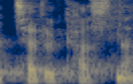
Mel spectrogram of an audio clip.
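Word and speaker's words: Zettelkasten: He wrote 70 books, 400 papers and developed this very famous Zetle casten system or Zetel casten, how you pronounce it in German, generating, you know, 300,000 citations to this date.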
